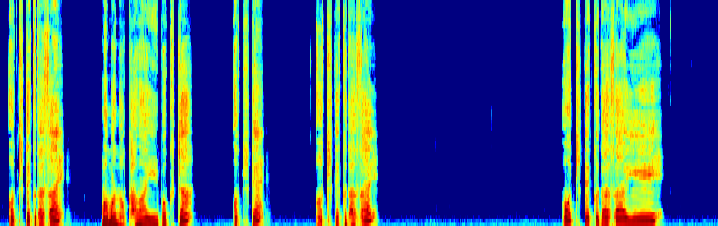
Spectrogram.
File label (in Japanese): 朝 目覚ましボイス; 日常管理編; お金持ち清楚ロリっ娘ママ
